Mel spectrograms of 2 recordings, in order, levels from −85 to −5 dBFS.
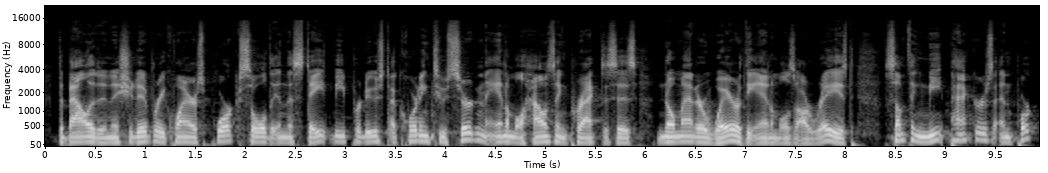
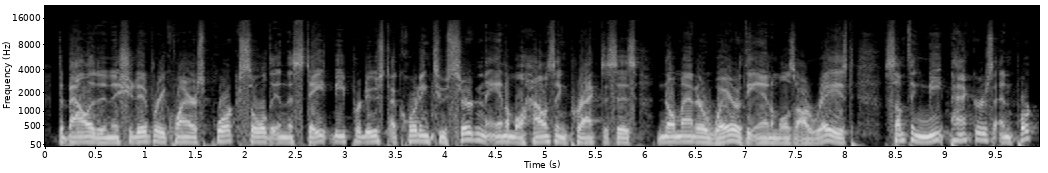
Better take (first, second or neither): first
